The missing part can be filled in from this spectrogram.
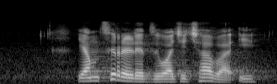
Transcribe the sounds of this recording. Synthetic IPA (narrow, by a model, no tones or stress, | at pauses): jamut͡sʰiɾɛɺed͡ziwat͡ʃʰit͡ʃʰaβa̰ʔi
